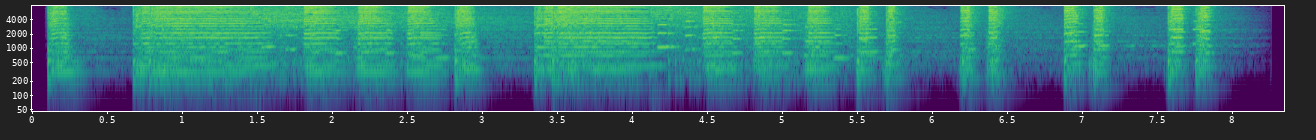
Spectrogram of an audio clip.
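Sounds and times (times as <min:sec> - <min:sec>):
fanfare ringtone: 0:00.7 - 0:07.9.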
